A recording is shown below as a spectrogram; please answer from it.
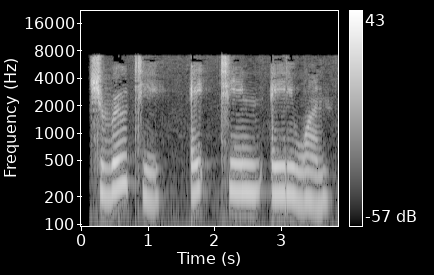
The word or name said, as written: Cerro Tololo Inter-American Observatory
